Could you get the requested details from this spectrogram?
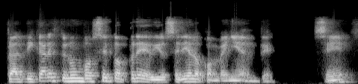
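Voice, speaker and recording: A man's voice: medium pitch, big pitch swings, moderate pace. A man demonstrating a watercolor painting, explaining step by step and often checking in with "¿sí?". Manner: explanatory, many checking "¿sí?" tags and restarts. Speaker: watercolor instructor.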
